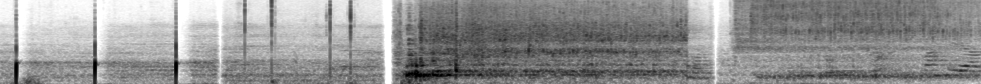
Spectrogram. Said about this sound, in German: Ja, und habt ihr es erraten? Ja, die richtigen Antworten sind Klospülung, Stiftklicken, Plopp und Wasserhahn.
